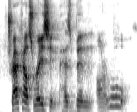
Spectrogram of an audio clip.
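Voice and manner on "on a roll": voice breaking and cracking through the line. Racing commentator comparing drivers and teams: voice cracking. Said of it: "my voice just cracked".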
